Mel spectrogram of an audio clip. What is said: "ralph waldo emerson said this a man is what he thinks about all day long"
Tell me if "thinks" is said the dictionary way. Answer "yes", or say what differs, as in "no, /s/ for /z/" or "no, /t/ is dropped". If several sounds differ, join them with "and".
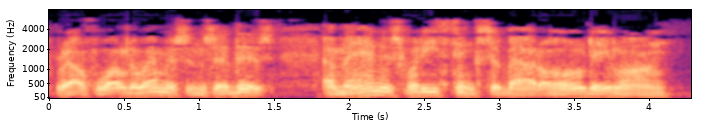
yes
